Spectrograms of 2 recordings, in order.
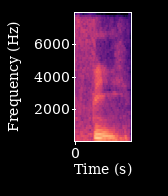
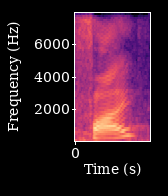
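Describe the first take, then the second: First: Phi is said with the British pronunciation. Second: Phi is said the common fraternity-name way. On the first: The name mathematicians use for the letter. "mathematicians have adopted the British pronunciation, which is phi" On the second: The name used for the letter in fraternity names. "often when you use this letter in, in like sorority or fraternity names, you call it phi"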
